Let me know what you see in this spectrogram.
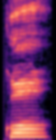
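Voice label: "guo", Mandarin Chinese, first tone, pronunciation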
